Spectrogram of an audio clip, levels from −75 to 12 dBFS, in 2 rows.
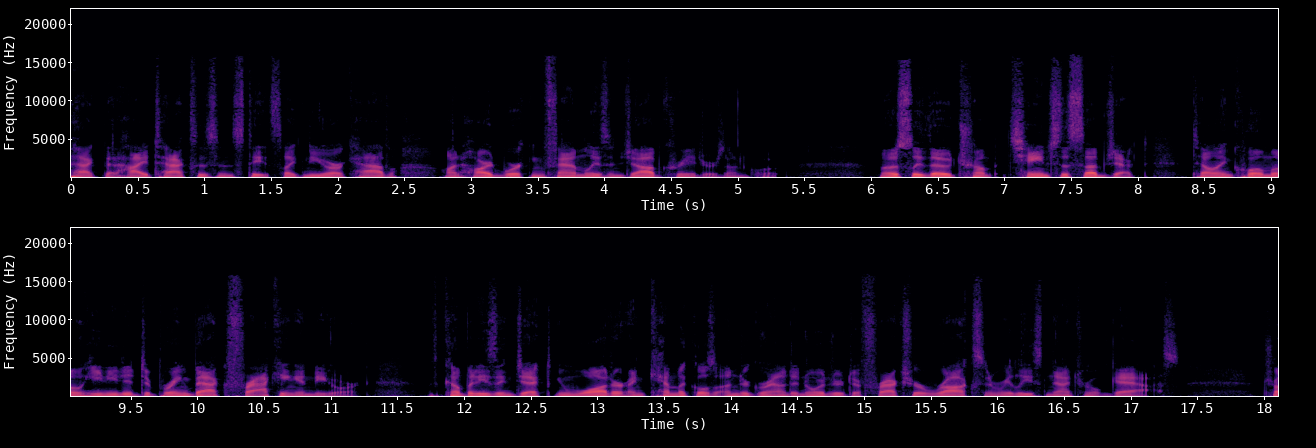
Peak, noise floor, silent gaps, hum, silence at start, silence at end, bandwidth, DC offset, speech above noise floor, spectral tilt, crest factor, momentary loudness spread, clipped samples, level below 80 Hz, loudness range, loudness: -12 dBFS; -61 dBFS; none; none; 0 s; 0 s; 16.5 kHz; under 0.1%; 32 dB; -6 dB/octave; 18 dB; 12 LU; under 0.1%; -52 dBFS; 3 LU; -30 LUFS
